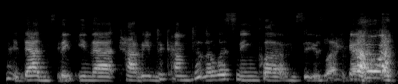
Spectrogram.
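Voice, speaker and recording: Slow-paced woman, slightly off-mic. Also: medium pitch, gravelly. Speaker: discussion group participant. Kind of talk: casual chat. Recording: distant room microphone.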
